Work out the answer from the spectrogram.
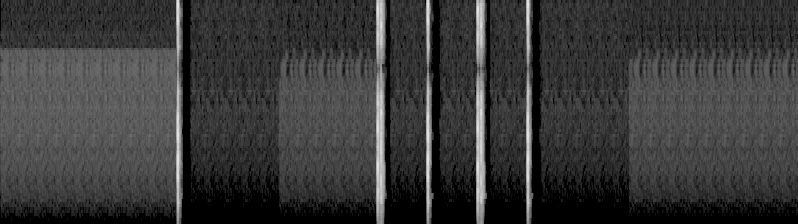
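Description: Computer mouse clicking: a single sharp click a little under two seconds in, then four more about half a second apart, some heard as a quick double press-and-release.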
